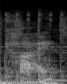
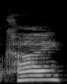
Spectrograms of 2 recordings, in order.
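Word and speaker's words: καί: So write the Greek word for and, which is kai.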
